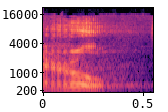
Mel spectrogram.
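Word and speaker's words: Ρ: tulisannya X dan kemudian P itu bacanya Ro Jadi Q ro ada yang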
